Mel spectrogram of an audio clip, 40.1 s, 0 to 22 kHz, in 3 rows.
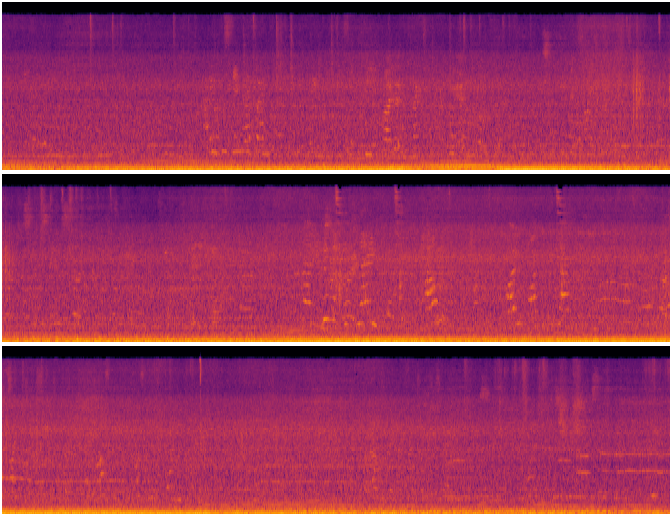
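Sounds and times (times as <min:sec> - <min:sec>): bus engine rumble: 0:00.0 - 0:40.0.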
